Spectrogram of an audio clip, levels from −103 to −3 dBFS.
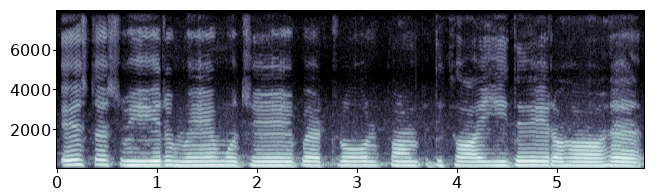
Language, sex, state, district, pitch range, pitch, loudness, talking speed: Hindi, female, Madhya Pradesh, Katni, 200-210 Hz, 205 Hz, -14 LUFS, 100 wpm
